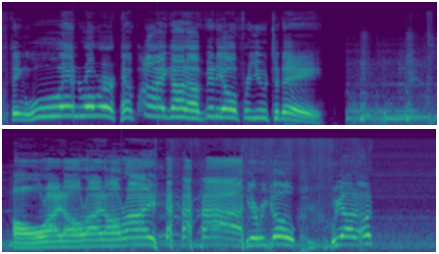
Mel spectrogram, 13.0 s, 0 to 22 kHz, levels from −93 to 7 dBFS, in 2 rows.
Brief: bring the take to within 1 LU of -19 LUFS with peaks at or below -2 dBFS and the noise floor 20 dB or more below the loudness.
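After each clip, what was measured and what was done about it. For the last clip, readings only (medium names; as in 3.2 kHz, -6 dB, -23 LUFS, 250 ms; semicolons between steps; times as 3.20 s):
dropouts 3; longest dropout 9.4 ms; loudness -25.0 LUFS; peak level -10.0 dBFS; loudness target -19.0 LUFS
-> interpolate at 1.07/2.33/8.31 s, 9.4 ms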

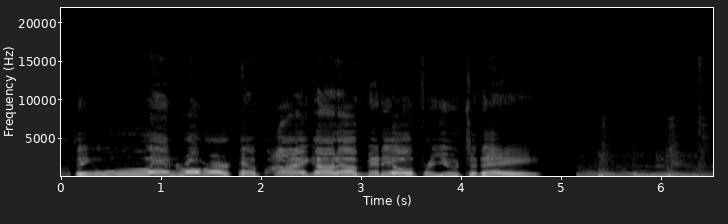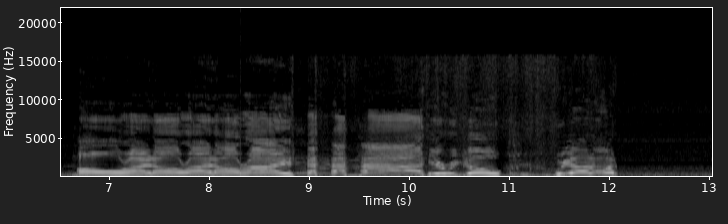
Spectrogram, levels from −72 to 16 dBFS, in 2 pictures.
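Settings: dropouts 0; loudness -25.0 LUFS; peak level -10.0 dBFS; loudness target -19.0 LUFS
-> trim +6 dB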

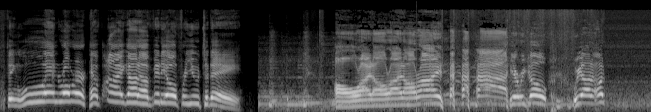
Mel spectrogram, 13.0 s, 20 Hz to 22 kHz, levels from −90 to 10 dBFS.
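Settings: loudness -19.0 LUFS; peak level -4.0 dBFS; noise floor -49 dBFS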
